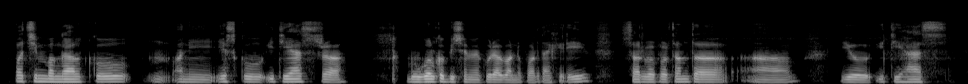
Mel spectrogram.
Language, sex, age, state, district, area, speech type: Nepali, male, 18-30, West Bengal, Kalimpong, rural, spontaneous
